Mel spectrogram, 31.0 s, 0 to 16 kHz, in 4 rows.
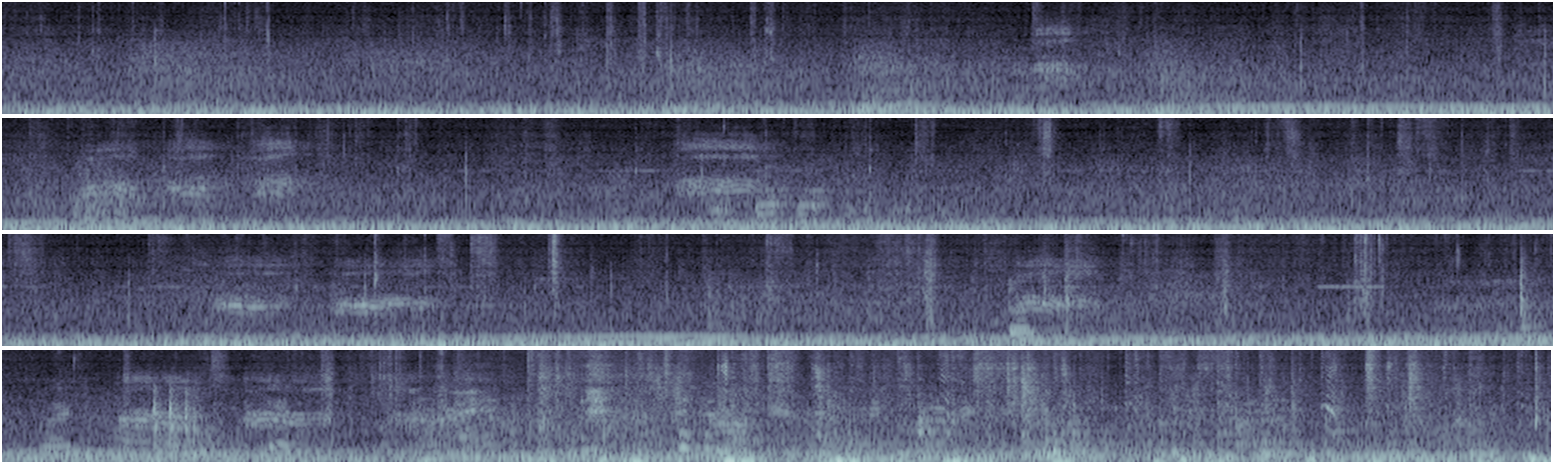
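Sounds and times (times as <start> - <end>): steady low rumble: 0.0 - 15.1
people talking: 23.4 - 29.8.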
